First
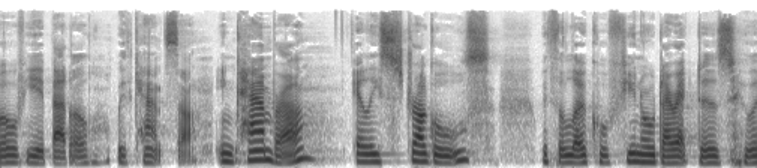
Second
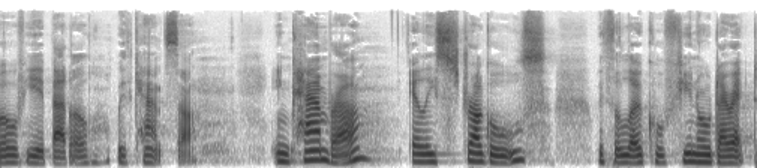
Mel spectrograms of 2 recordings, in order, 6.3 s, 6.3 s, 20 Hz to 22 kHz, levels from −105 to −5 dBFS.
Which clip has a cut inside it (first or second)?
first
